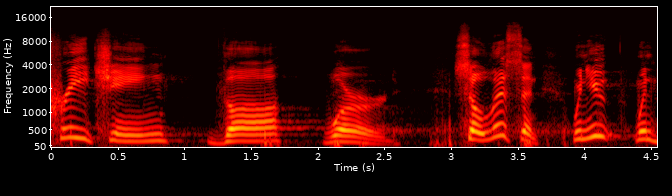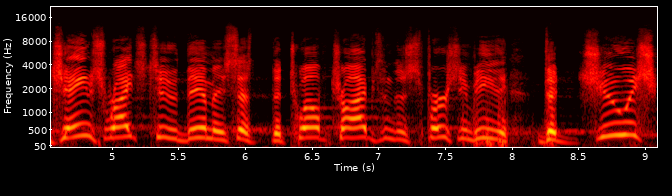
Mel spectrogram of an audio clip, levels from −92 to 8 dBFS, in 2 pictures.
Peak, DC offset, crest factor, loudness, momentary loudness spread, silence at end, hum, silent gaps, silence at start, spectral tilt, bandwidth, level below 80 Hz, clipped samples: -16 dBFS; under 0.1%; 22 dB; -36 LUFS; 10 LU; 0 s; none; none; 0 s; -4 dB/octave; 13 kHz; -72 dBFS; under 0.1%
